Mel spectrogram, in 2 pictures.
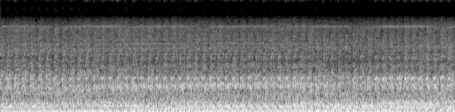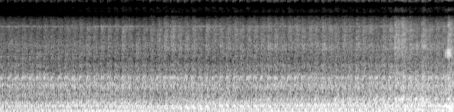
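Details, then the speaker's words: Neighbour's Midea HealthGuard washer in spin: low rhythmic thumping at about three beats a second that builds as the drum speeds up. It shakes heavily but does not move; the speaker suspects something loose inside, not confirmed. "Mas eu acho que ela só treme, não sai do lugar não. Gente, ela nem se mexe. Parece ter sido alguma coisa interna que tá solta."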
